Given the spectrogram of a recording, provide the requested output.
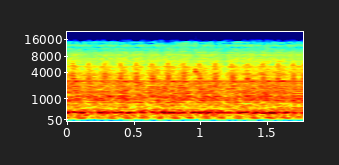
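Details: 2003 Ford Taurus misfire, removing plug wires one at a time at the coil pack: uneven lumpy idle with a steady pulsing beat, unchanged with this wire off despite spark, so that cylinder is already dead; suspected, unconfirmed.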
